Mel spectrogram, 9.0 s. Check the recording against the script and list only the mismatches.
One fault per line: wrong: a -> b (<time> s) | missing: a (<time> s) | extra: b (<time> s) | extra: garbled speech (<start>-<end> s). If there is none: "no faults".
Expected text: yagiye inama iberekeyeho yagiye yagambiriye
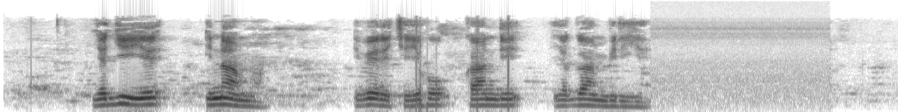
wrong: yagiye -> kandi (4.7 s)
